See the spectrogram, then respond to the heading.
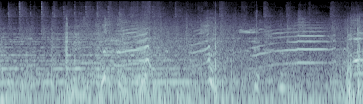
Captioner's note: screams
